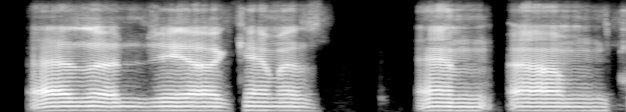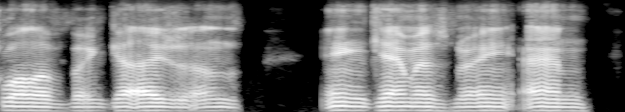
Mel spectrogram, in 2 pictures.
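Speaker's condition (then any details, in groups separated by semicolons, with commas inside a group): Motor neurone disease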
